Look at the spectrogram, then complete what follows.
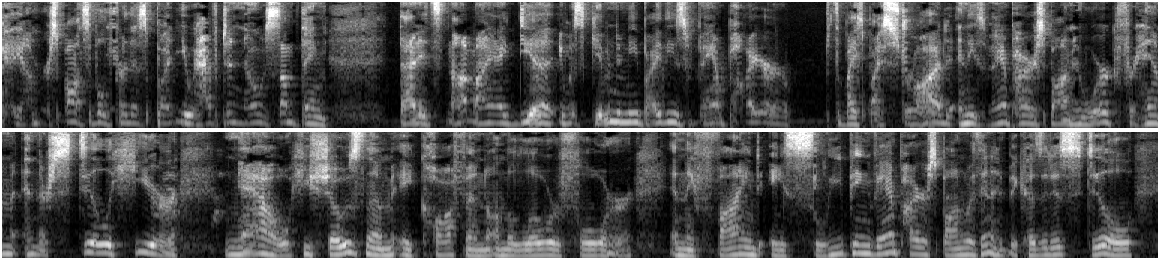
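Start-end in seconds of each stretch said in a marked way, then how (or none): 0.0-12.0 put-on whisper, higher pitched. A storyteller acts out a shaken man confessing to the party, retelling a whisper. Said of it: "he drops his voice to a whisper".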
